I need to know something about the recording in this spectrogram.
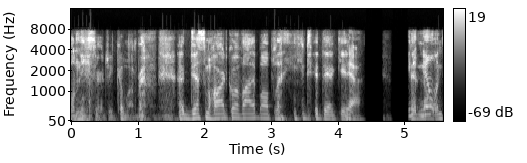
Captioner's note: laugh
